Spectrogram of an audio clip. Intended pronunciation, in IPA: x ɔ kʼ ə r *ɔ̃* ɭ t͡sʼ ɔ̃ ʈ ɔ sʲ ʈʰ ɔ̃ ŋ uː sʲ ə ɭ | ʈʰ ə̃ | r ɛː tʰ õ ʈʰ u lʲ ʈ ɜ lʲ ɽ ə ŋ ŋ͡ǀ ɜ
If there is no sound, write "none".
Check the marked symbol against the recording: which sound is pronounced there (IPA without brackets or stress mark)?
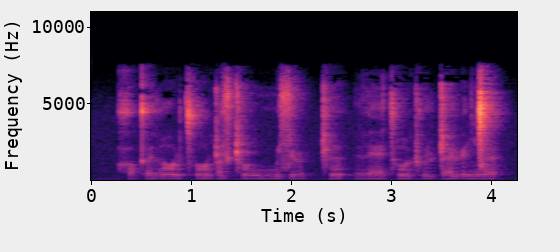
ɔ̃ː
